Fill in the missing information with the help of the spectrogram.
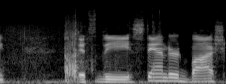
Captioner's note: paper rustling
